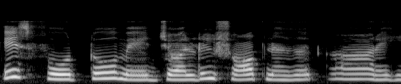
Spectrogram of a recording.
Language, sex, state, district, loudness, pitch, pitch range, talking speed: Hindi, female, Madhya Pradesh, Umaria, -15 LUFS, 235 Hz, 220-260 Hz, 120 wpm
